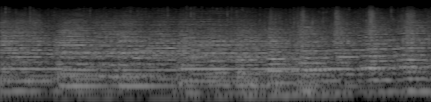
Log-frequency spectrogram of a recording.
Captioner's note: audience applauding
